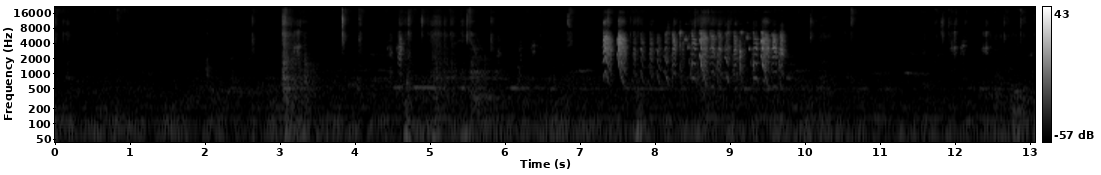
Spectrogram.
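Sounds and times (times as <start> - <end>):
bird chirping: 4.1 - 10.1, 11.3 - 13.0.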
